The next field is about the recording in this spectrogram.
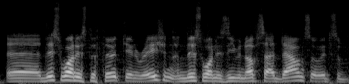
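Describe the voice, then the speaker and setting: Danish man chatting in halting English. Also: on the high side, steady tone, dark tone, no echo, faint music behind. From Denmark. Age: 30s. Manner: halting, with fillers and laughs. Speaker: motorcycle shop co-owner. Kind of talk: casual chat. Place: motorcycle workshop showroom.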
